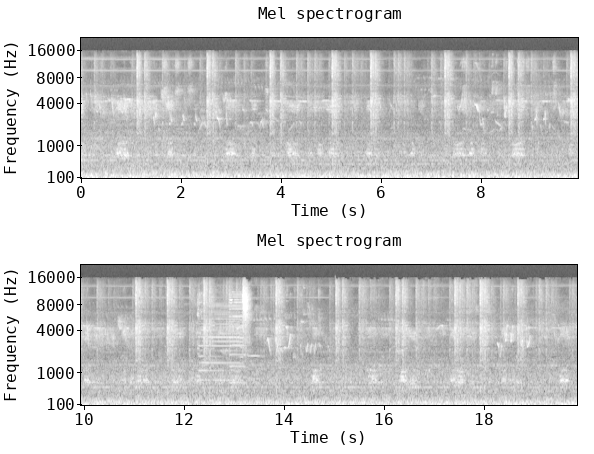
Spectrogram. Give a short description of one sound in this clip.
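A train's wheels clatter rhythmically over rail joints.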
